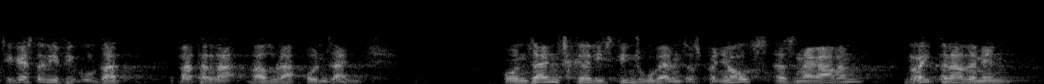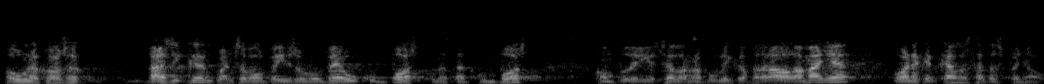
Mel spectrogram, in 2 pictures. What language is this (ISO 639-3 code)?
cat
